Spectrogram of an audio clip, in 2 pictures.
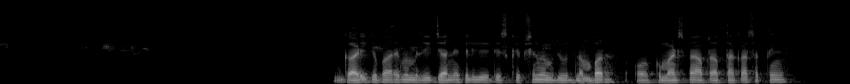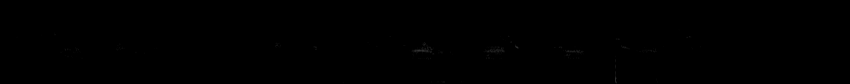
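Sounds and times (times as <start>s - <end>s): faint bird chirps: 0.0s - 4.4s, 8.0s - 16.4s.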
